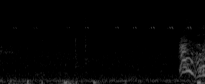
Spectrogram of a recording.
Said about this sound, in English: His bark is scary, but remember, he sees us as part of his pack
